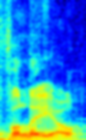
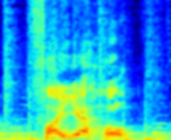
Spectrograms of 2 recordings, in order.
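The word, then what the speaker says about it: Vallejo: there's a painting brand called valo or fjo I guess is how you should pronounce it um I believe they're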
